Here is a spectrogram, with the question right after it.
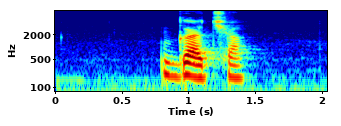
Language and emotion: Russian, neutral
